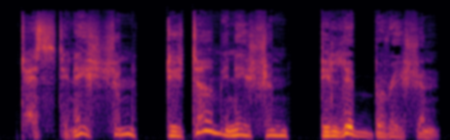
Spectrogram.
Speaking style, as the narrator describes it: she murmured

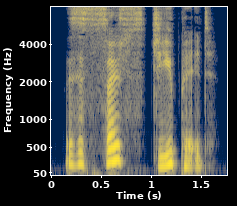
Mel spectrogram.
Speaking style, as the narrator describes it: Carnelian grumbles

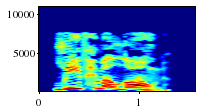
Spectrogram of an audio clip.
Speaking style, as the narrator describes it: Emma shouted

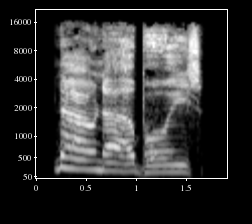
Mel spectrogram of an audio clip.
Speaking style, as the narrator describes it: squeaked Professor Flitwick reproachfully

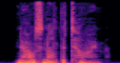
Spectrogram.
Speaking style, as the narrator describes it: Dorian said quietly

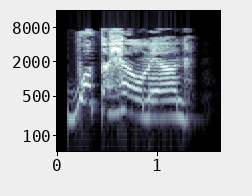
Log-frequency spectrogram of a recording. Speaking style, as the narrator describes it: Zack shouted

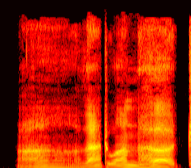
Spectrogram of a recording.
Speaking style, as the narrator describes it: Stilgar murmured

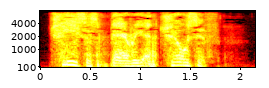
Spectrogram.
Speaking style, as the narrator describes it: Rudy whispered

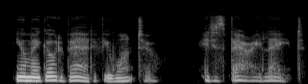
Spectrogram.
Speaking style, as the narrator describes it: Mama whispered to her in the hall

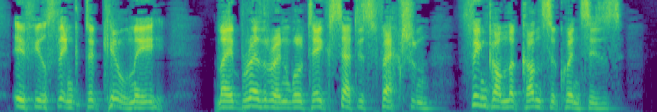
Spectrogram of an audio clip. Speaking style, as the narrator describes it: said the falconer between sobs

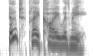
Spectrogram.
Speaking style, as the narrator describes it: snapped

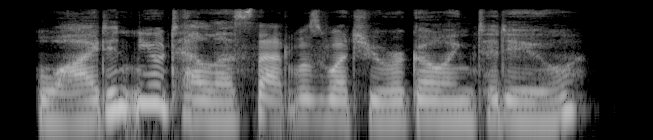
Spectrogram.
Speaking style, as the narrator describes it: She asked quietly, holding a smile as if nothing was wrong

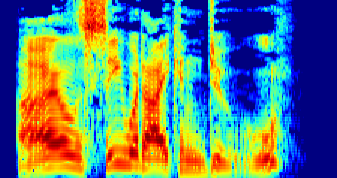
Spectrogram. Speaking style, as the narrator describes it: Ben said, his voice amused

